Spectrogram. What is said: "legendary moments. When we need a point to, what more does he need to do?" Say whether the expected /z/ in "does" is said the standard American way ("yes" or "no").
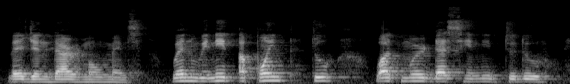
no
